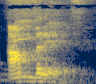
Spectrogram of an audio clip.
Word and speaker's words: hambre: okay I'm hungry tengo hambre tengo hombre remember that the H is silent this you should already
